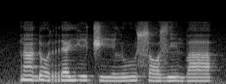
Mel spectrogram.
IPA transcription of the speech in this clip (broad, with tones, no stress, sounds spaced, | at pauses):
ɾ ã˦ ɗ o˨ r ɛ˦ j i˦˨ t͡ʃ iː˨ l uː˦ s ɔ˨ z ĩ˦˨ b a˦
